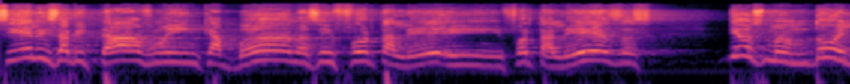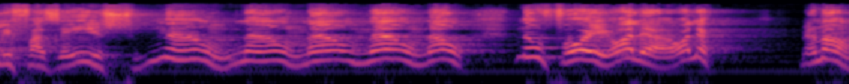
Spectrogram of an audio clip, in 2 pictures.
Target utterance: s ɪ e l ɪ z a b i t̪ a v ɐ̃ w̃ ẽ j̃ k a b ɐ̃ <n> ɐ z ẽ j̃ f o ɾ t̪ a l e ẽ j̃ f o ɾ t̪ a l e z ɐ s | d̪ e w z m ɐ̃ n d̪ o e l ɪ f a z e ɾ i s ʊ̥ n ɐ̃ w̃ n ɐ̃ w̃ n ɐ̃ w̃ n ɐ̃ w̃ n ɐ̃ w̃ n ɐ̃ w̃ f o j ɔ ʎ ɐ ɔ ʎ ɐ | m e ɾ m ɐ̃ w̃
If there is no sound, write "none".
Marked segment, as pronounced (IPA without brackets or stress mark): n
